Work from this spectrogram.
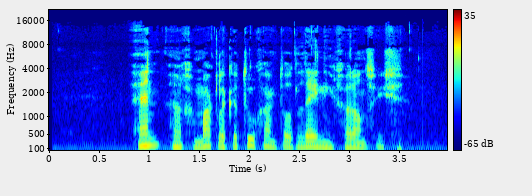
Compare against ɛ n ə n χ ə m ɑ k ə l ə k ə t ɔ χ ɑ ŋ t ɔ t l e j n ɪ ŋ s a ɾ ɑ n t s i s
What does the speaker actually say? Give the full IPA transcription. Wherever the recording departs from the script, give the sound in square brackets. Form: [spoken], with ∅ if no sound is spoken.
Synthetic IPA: ɛ n ə n χ ə m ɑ k ə l ə k ə t [u] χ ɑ ŋ t ɔ t l e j n ɪ ŋ [χ] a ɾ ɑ n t s i s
